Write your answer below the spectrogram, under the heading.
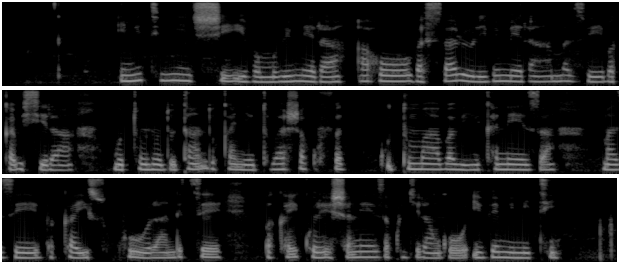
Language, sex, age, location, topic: Kinyarwanda, female, 25-35, Huye, health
